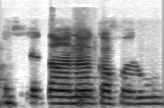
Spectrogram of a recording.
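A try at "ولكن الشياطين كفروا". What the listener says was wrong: شیطان نہیں ہے، شیاطین کفر. شیاطین شیطان کی جمع ہے نا،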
